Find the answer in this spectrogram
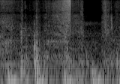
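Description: Cardboard boxes being handled and shifted, cardboard rustling and scraping against cardboard, with a couple of sharper scrapes partway through.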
